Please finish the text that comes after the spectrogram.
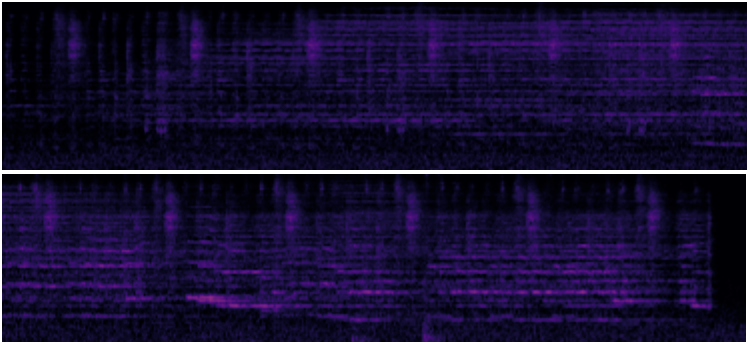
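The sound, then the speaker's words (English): Five phones play the same Mozart melody in unison, bright and tinny with slightly overlapping tones, filling the space steadily for the whole stretch with no talking. “Now, if you can imagine, four phones playing, well, excuse me, five phones playing the same song at the same time, this could be actually pretty loud.”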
